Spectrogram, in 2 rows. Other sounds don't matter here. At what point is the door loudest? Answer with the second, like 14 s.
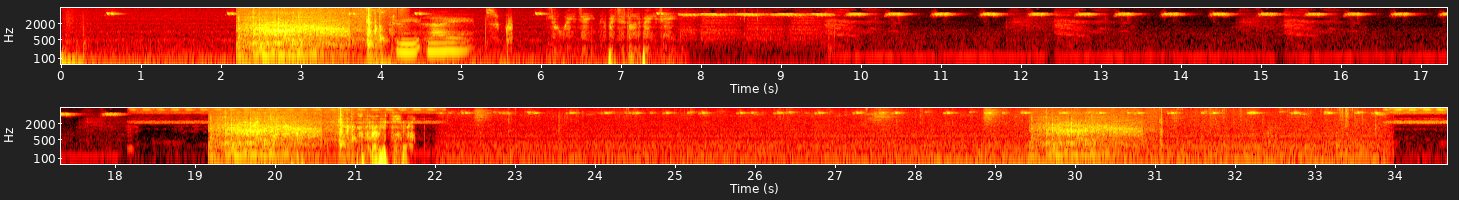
3 s.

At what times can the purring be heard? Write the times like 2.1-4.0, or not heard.
not heard.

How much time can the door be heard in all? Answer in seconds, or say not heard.
6 s.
